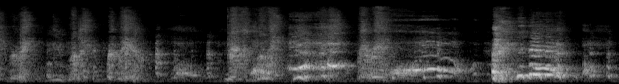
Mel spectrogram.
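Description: A baby giggling in quick breathy bursts, breaking into louder, high-pitched laughs about three seconds in and again near the end.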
